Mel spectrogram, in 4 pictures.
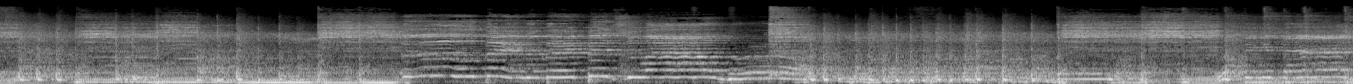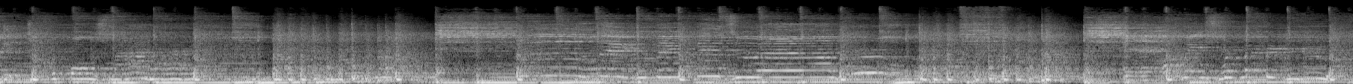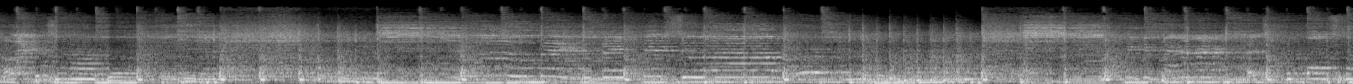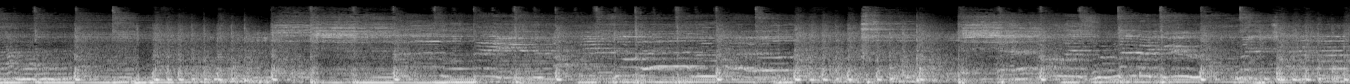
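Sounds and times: drum kit: 0.0 - 54.0
electric bass: 0.0 - 54.0
electric guitar: 0.0 - 54.0
person singing: 4.0 - 8.4, 10.6 - 15.7, 18.7 - 22.7, 24.6 - 29.4, 31.6 - 35.8, 37.9 - 41.5, 44.4 - 48.9, 50.2 - 54.0.

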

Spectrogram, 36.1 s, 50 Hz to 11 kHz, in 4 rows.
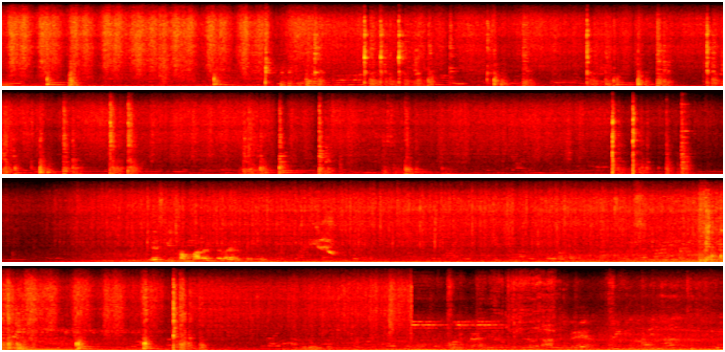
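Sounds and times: metal ladle scraping wok: 0.0 - 17.7, 25.4 - 30.4
food sizzling: 0.0 - 32.5.

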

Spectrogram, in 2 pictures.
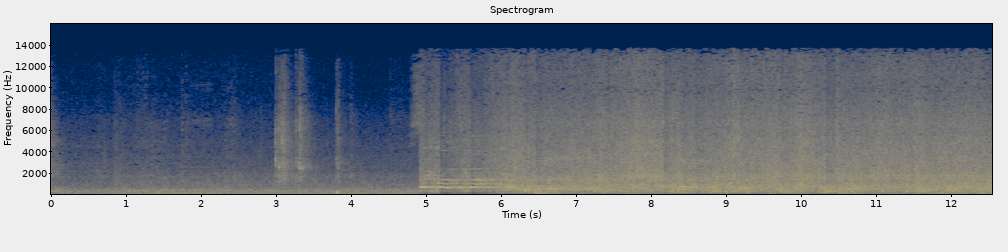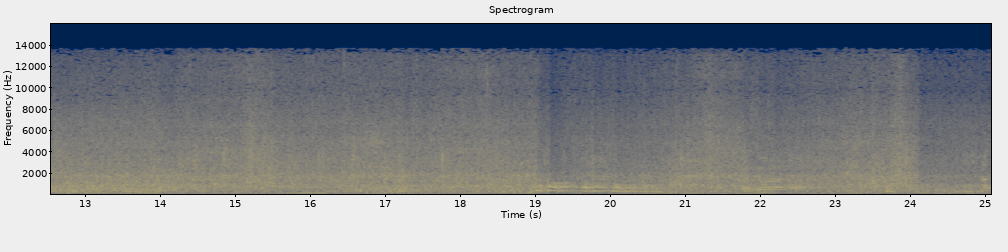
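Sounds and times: water splashing in a tank: 5.0 - 25.0.

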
